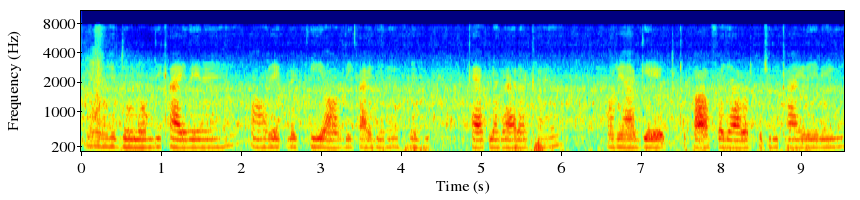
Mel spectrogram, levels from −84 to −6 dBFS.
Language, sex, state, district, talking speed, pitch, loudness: Hindi, female, Bihar, Araria, 195 wpm, 185 Hz, -21 LUFS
